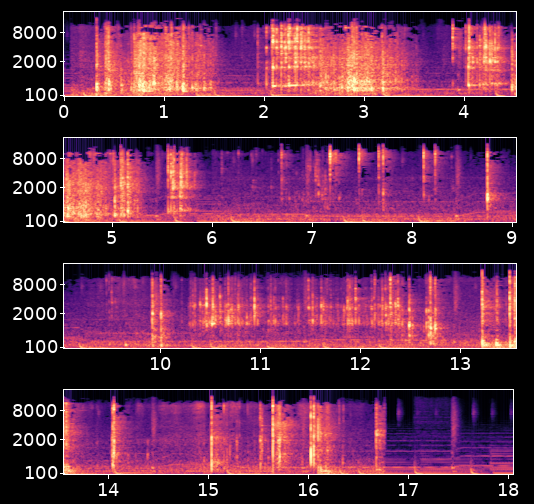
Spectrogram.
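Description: Ice cubes clinking against a drinking glass, with iced coffee and creamer pouring into it, many sharp clinks and a few rushing pours, over soft background music.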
